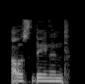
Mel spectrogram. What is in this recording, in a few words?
"ausdehnend", German; adjectives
